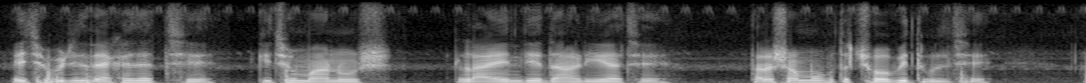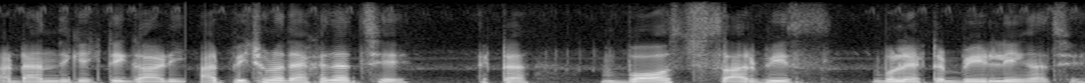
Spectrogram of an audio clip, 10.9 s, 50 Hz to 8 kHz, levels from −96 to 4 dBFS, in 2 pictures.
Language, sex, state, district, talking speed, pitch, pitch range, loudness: Bengali, female, West Bengal, Purulia, 150 wpm, 145 Hz, 130-155 Hz, -17 LUFS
